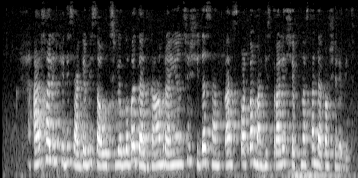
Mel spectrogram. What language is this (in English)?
Georgian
